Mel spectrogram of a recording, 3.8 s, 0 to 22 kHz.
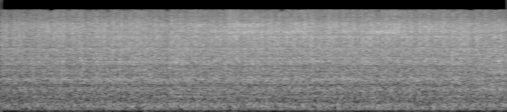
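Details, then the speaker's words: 2001 Pontiac Aztek GT, 170,480 miles, after sitting a year: a steady airy hiss over a rough, shaking idle, with no ticks or knocks. Vacuum leak traced to a cracked vacuum line end. "I kept hearing a hiss and I was kind of moving this around"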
